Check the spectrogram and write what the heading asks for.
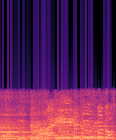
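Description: A group of children playing and calling out over background music, their high voices rising and falling, loudest about a second in.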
